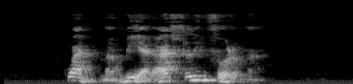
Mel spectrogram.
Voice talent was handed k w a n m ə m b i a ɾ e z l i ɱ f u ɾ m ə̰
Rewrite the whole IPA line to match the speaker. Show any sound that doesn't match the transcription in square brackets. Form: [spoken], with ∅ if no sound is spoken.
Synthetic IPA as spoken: k w a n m ə m b i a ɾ [a] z l i ɱ f [o] ɾ m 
